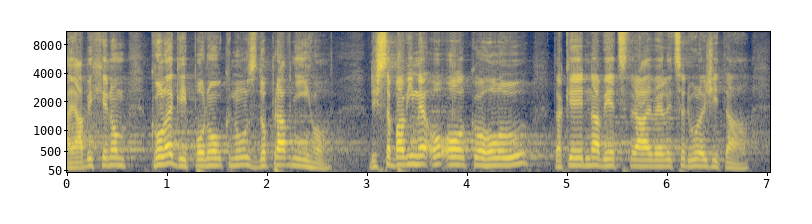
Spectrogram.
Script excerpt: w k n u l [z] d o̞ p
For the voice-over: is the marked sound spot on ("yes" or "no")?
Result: yes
